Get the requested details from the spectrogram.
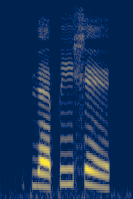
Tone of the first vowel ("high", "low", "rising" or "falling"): low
